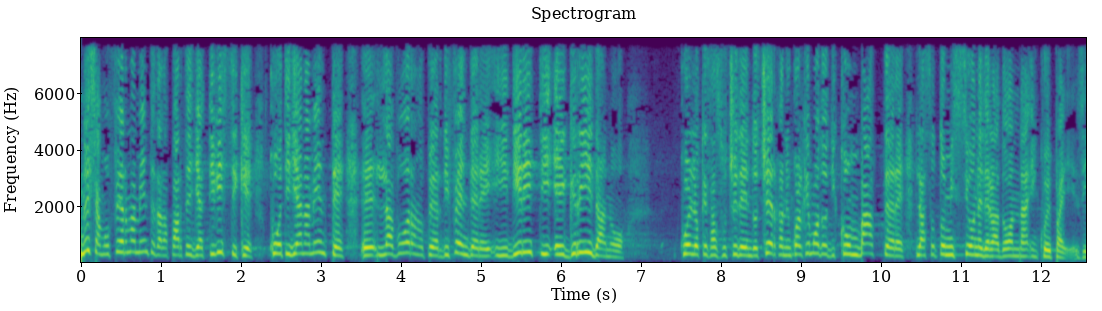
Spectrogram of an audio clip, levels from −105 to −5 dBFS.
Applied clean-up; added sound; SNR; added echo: none; none; none; none.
